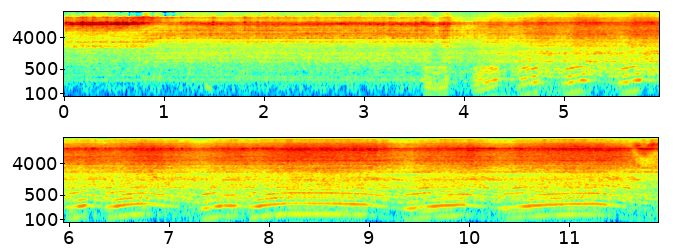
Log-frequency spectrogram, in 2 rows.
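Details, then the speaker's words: Stihl TS350 cut-off saw, first start after rebuild with new cylinder, piston, crankshaft bearings and seals, compression 125, full choke: revs surge and sag in wavy swoops about twice a second instead of holding steady; bogging, needs carburetor tuning. "uh excellent we have a working saw um what i'm gonna do now it's just a bit boggy in places i'm gonna adjust a few things"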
